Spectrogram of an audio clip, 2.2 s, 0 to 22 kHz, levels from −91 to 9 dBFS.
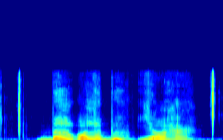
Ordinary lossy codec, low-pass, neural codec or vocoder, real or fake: none; 10.8 kHz; codec, 24 kHz, 0.9 kbps, WavTokenizer, medium speech release version 1; fake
